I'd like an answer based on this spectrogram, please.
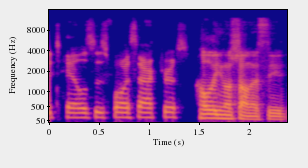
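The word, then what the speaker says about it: Colleen O'Shaughnessey: Colin O'Shaughnessy.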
